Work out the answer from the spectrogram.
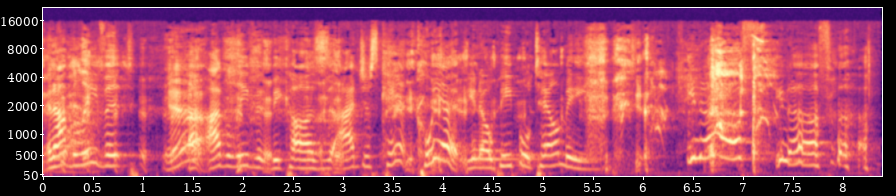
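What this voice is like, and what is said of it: Southern American accent. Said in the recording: “You have a southern accent”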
